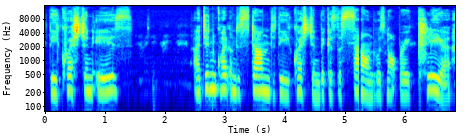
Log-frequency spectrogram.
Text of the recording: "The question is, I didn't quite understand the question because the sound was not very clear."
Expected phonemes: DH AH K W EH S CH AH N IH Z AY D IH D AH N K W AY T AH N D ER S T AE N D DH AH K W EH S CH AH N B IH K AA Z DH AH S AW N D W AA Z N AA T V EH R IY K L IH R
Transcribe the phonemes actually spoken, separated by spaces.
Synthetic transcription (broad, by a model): DH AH K W EH S CH AH N IH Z AY D IH D N K W AY T AH N D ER S T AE N DH AH K W EH S CH AH N B IH K AA Z DH AH S AW N D W AA Z N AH T V EH R IY K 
